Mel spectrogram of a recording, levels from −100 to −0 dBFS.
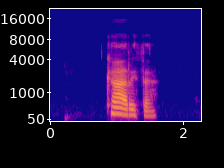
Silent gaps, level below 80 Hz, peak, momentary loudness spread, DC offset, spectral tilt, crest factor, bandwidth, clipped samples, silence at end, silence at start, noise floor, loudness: none; -80 dBFS; -10 dBFS; 17 LU; under 0.1%; -5.5 dB/octave; 22 dB; 9.8 kHz; under 0.1%; 0.7 s; 0.85 s; under -90 dBFS; -27 LUFS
